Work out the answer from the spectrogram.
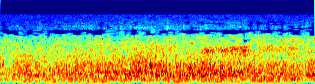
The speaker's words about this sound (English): Well, it's crazy to stay out in a storm like this.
